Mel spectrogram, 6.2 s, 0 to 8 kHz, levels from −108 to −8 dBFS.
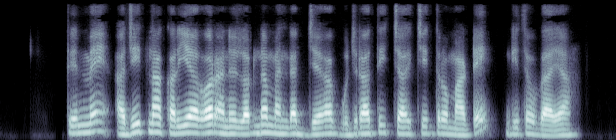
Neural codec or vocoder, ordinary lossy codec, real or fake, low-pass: codec, 24 kHz, 0.9 kbps, WavTokenizer, large speech release; MP3, 64 kbps; fake; 7.2 kHz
